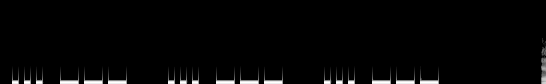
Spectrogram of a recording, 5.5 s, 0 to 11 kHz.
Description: Morse code, heard as a keyed tone, about 20 wpm, 250 Hz. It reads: SO SO SO
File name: morse-training-20WPM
